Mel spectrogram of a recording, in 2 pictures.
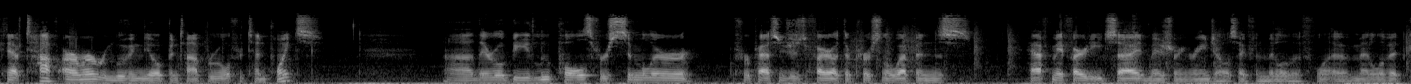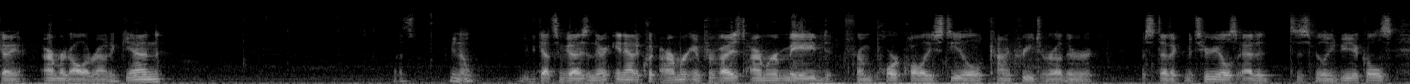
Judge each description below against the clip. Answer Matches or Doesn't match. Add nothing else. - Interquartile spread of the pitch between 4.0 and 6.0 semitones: Doesn't match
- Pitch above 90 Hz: Doesn't match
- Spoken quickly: Doesn't match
